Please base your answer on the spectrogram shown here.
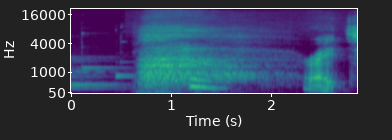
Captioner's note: deep sigh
